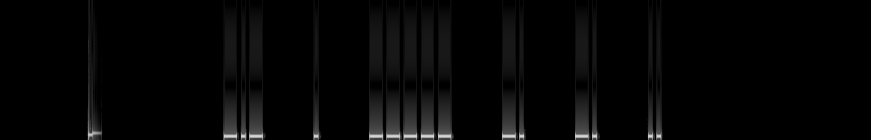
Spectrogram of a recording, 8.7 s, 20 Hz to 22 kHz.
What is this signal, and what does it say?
Morse code, heard as a keyed tone, about 27 wpm, spaced as for 13 wpm, 700 Hz. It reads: KE0NNI
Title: USA Call Signs - 6 Characters - 4x Character Spacing - 28wpm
